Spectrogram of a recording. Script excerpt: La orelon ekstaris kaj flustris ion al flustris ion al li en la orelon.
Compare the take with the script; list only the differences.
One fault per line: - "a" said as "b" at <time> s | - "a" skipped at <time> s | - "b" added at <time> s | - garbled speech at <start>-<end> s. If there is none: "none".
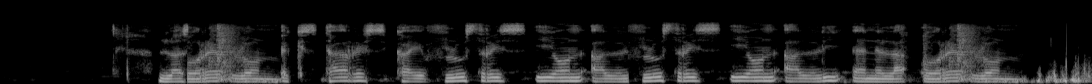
none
